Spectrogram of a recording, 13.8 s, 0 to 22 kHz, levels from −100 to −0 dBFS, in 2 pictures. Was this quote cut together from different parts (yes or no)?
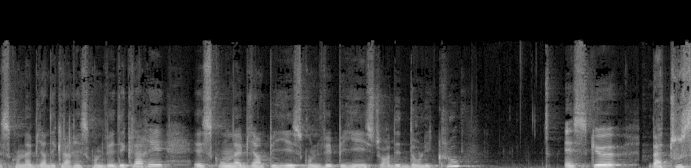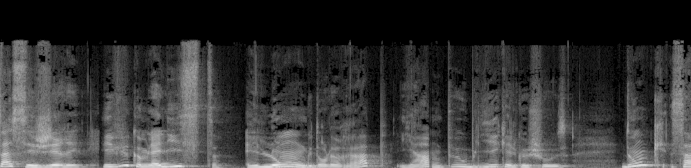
yes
